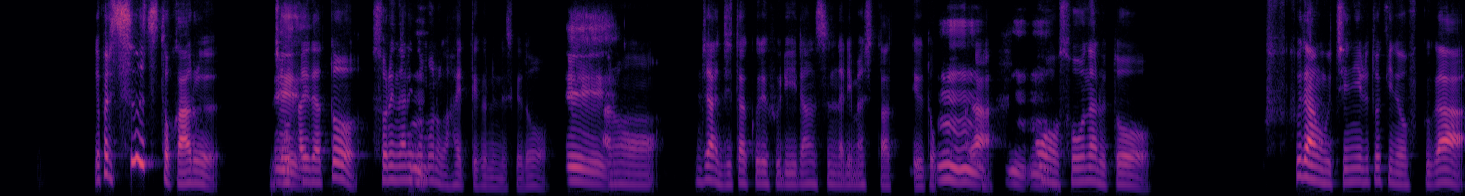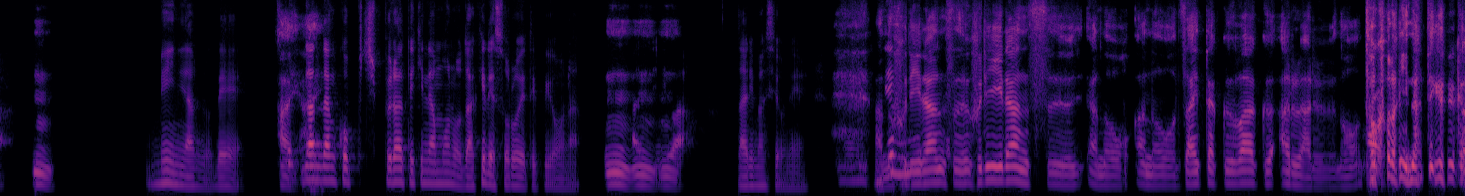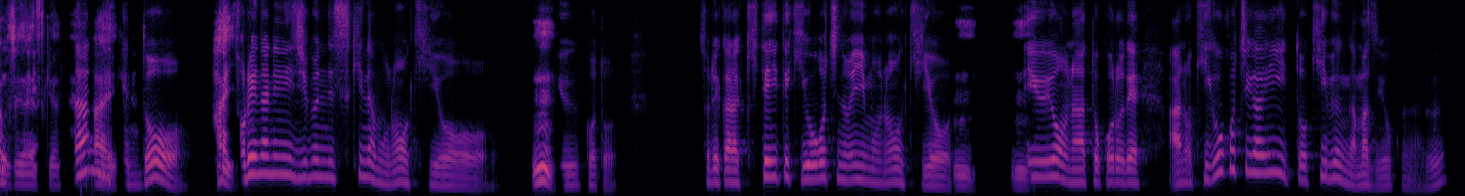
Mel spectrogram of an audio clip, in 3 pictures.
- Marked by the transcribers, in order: other background noise; laughing while speaking: "ところになってくるかもしれないですけど"
- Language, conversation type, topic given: Japanese, podcast, 服で気分を変えるコツってある？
